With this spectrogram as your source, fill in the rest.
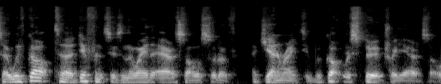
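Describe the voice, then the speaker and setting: Speaking at a very fast pace, a man with a British accent has a somewhat breathy, medium-pitched voice. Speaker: dentist presenting on infection control. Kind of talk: webinar presentation. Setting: online webinar from home.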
